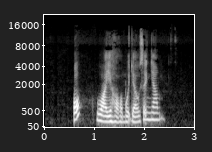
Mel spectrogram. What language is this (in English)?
Cantonese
